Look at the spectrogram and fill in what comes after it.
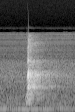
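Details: A single short, moderately loud bark from Miki the dog, directed at a mango, over a low steady background hum.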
